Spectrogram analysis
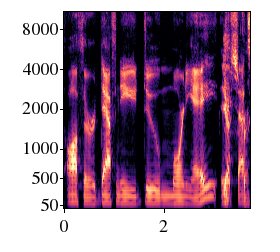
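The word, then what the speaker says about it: du Maurier: source material but I know its author Daphne dorier that's how you pronounce her name uh I could helped you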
